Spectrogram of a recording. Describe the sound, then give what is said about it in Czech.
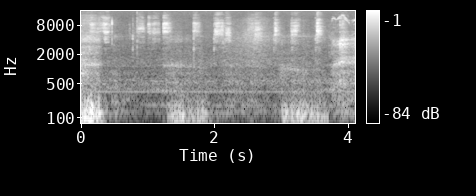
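A marker writes two words on a writing surface during a seminar: several short bursts of squeaky, scratchy strokes separated by brief pauses, moderately loud and uneven in rhythm. “to napíšu dvouma slovama a píšící barvou”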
